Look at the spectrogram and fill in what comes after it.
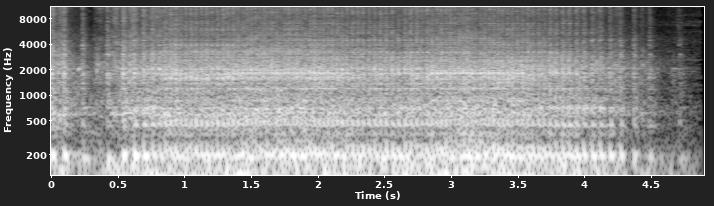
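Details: Plymouth Cuda 340 V8, first start after fitting the missing fuel sending/pickup unit: starts, runs lumpy and uneven a few seconds, then dies; sounds down a cylinder or two; misfire, cause unconfirmed.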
